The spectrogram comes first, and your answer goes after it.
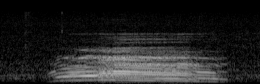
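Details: Striped hyena in India gives a single drawn-out, harmonic, wavering moan of about two seconds, rising slightly then falling away, against a quiet background.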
